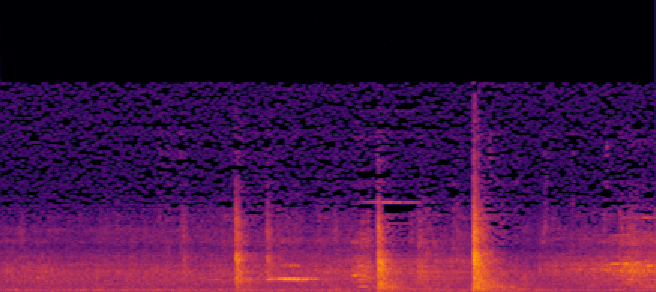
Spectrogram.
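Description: Freight train of tank wagons rolling slowly along the track: a steady rumble of wheels on rail, broken by three sharp clanks about two and a half, four and five seconds in, the last the loudest, with a brief squeal near three seconds.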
